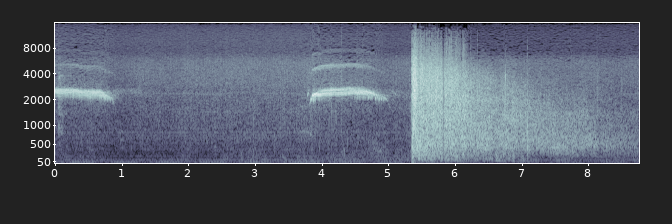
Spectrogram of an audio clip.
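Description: Missile test firing at the Aberdeen proving ground: two whistling tones rise and fade, then a sudden loud blast opens into a sustained, rumbling roar that slowly trails off.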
